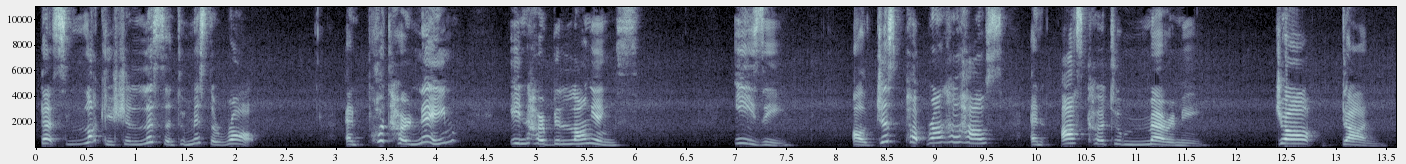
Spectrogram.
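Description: A woman's voice: high-pitched, big pitch swings, slow, pauses often, full character voice, rough recording. A woman playing a jaunty, self-assured storybook prince in a breezy pantomime style. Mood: cocky. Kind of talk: children's pantomime acting.

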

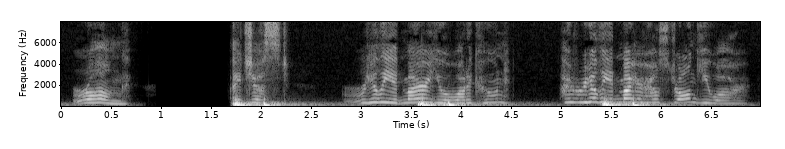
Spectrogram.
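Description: A woman voicing a timid, gentle teenage boy in a fan manga dub, hesitant and soft, with stammers. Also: very high-pitched, unhurried. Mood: earnest.

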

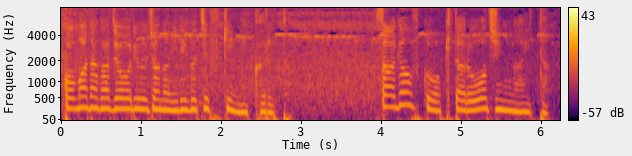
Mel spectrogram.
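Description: A woman's voice: on the high side, a little slow, background noise. A woman reading scripted narration for a radio drama as its storyteller.

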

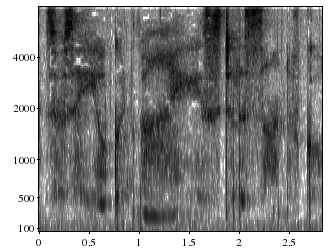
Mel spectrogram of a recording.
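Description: A young woman playing a haughty, doting immortal vampire in a whispered ASMR roleplay, speaking softly and breathily in a refined, coaxing way. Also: natural voice. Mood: calm, instructive. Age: young adult. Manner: slow, refined, coaxing, faintly imperious. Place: small indoor set with wooden backdrop. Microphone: close mic, out of frame. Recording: close-miked whisper, noticeable hiss, soft clicks.

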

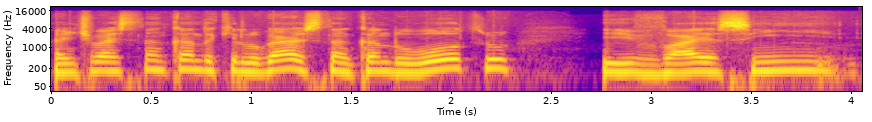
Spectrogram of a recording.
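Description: A Brazilian man with a fairly high, soft-edged voice answers interview questions as a police commander. He explains step by step, checking in with short tags, close and dry on a studio microphone. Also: steady tone, brisk, no room sound. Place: small indoor broadcast studio. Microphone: desk gooseneck microphone.

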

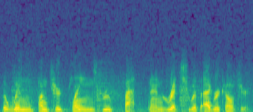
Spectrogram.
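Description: An American man narrating a 1950s promotional documentary in a measured, deliberate way with dramatic pauses. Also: deep voice, lively intonation. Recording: tinny old film soundtrack, faint music.

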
